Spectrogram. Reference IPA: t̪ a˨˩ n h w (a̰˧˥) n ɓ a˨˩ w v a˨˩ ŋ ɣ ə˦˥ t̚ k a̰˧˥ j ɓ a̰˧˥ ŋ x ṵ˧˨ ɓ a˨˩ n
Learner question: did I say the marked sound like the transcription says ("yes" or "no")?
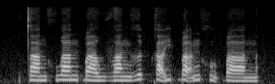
no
